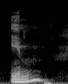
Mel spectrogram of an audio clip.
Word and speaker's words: 임: And so this is the the hungul is pronounced im and it has five strokes.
